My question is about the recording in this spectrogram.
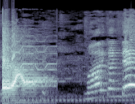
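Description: Cartoon-style comic 'boing' sound effect: a loud springy twang whose pitch bends up and back down, dying away in under a second. A brief voice follows about a second and a half in.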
